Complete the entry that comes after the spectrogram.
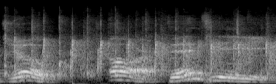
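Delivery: big, slow, drawn-out name announcement; announcer call. Real, not acted. Host bringing his friend onstage, announcer call. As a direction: stretch the name out to bring on the act.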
